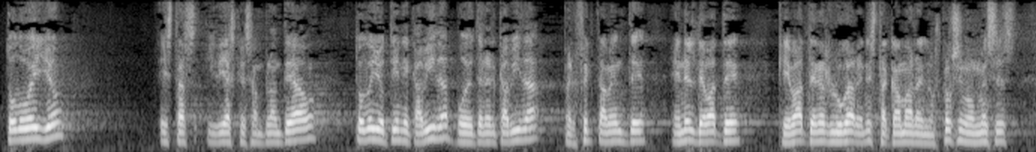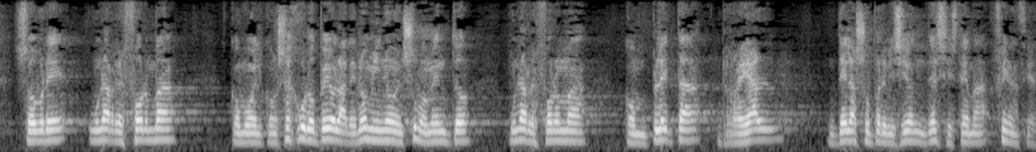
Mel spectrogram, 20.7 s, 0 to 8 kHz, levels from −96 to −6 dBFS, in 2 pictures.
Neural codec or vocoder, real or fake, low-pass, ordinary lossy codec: none; real; none; none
